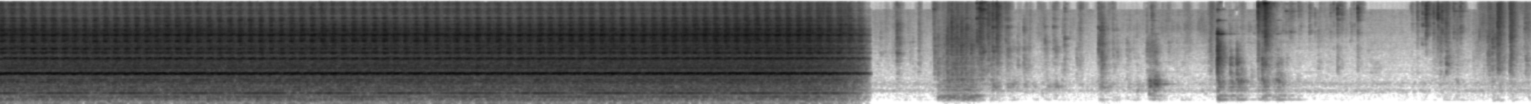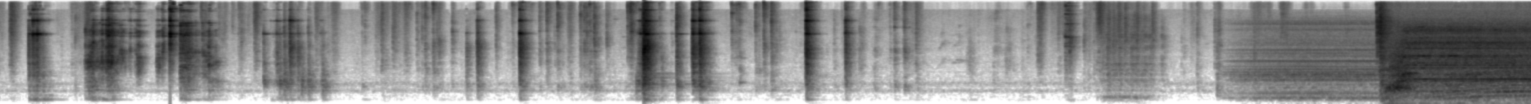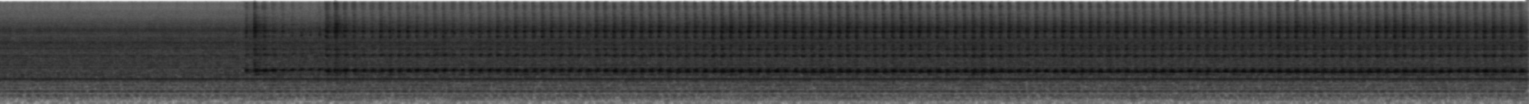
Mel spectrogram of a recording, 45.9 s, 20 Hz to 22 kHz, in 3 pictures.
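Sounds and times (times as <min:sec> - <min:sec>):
metal lathe whining: 0:00.0 - 0:08.8, 0:27.7 - 0:45.9.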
